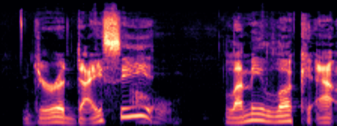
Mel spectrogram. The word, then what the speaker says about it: Eurydice: Pronounced as Eurydice. Eurydice.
